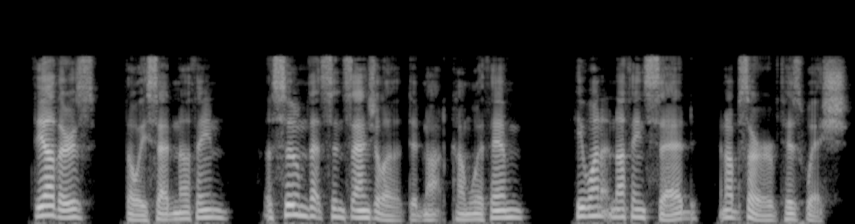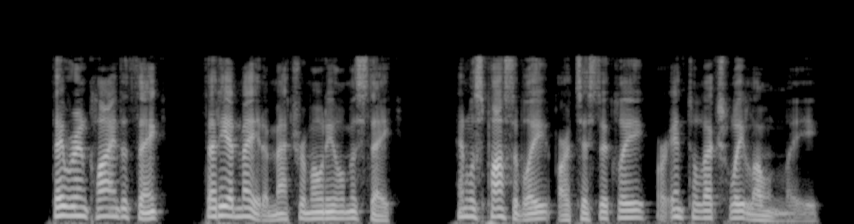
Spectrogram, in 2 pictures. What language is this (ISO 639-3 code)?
eng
